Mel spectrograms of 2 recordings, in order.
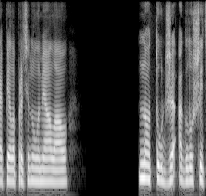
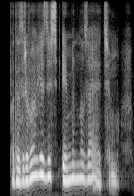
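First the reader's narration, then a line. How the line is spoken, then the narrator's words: Unenthusiastic mutter. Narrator (Russian): пробормотала без особого энтузиазма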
